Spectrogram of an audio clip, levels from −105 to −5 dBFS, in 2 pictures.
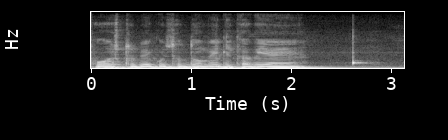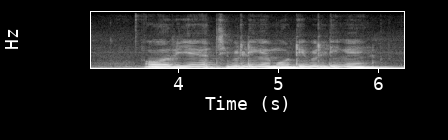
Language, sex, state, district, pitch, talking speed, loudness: Hindi, male, Rajasthan, Bikaner, 130 Hz, 155 wpm, -13 LUFS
